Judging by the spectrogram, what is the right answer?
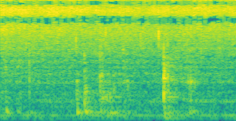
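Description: Clams hit a hot pan deglazed with wine and garlic, giving a steady dense sizzle with scattered clicks and scrapes of shells being stirred, close and continuous.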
